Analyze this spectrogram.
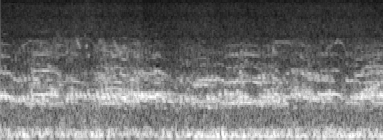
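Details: Common cranes calling near Wiesbaden-Auringen, Germany; dense chorus of resonant trumpeting notes from many birds at once, heard over deep rumbling background noise.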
